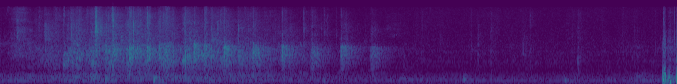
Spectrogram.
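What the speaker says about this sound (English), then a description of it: "can we have one more round of applause for Shri Nidhu Saxena?" Audience applause at a citation ceremony, a crowd clapping steadily for several seconds before tapering off into scattered claps and a quiet room, with a brief loud thump at the end.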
